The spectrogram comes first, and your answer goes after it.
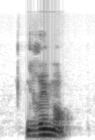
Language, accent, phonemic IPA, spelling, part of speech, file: French, France, /ɡʁy.mo/, grumeau, noun, LL-Q150 (fra)-grumeau.wav
- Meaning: lump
